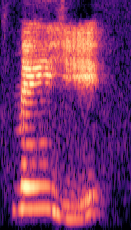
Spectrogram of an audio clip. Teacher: when ye is the last character in certain words is pronounced with the second tone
